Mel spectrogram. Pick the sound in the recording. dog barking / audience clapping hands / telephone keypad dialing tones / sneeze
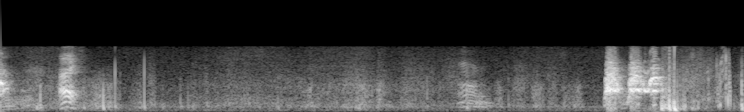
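dog barking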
